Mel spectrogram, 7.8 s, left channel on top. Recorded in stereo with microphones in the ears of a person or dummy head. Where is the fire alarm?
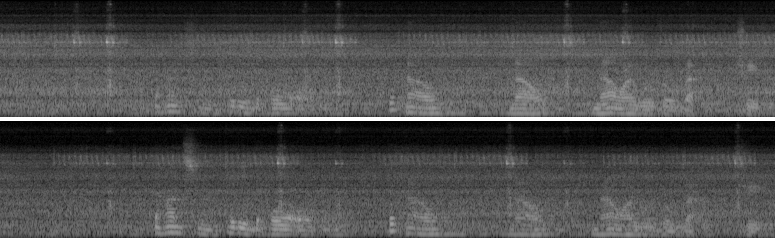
No fire alarm in this recording.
